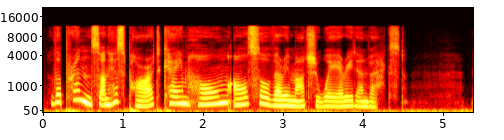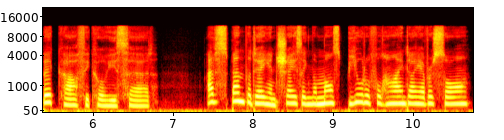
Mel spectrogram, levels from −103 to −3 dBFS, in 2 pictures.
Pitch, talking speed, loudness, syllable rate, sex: 220 Hz, 165 wpm, -17 LUFS, 4.7 syllables/s, female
